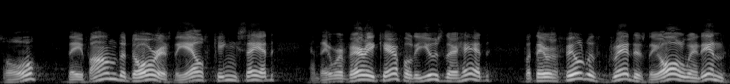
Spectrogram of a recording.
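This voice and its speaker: A man's voice: sits high, sing-song, moderate pace. A man narrating a 1930s children's radio serial in sing-song rhyming verse. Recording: dull 1930s radio recording.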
